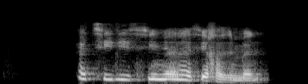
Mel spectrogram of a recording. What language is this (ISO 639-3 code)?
kab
